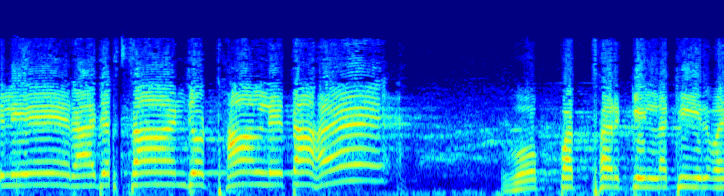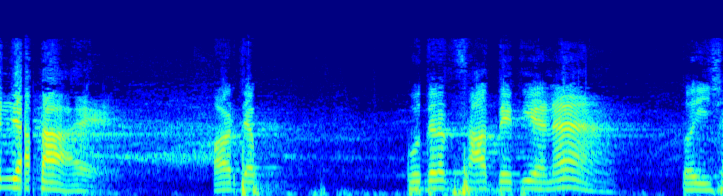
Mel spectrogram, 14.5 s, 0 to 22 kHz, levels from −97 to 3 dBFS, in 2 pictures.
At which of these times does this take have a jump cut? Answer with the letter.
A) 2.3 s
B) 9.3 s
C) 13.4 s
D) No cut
B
